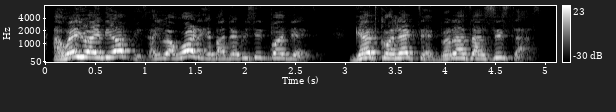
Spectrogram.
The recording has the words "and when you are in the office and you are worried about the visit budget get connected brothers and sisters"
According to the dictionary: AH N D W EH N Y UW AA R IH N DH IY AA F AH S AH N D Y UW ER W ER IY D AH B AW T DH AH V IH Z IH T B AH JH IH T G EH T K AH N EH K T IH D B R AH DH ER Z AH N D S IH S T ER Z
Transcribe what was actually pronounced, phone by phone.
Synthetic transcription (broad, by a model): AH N W EH N Y UW AA R IH N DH IY AA F AH S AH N Y UW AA W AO IY AH B AW T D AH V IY S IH T B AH JH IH T G EH T K AH N EH K T IH D B R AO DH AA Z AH N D S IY S T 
